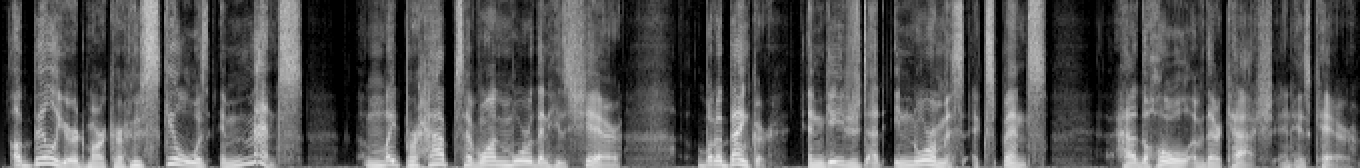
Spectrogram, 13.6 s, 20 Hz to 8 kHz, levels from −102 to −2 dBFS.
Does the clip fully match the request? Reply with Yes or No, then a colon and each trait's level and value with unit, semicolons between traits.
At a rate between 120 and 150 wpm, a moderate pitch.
Yes: slow, 135 wpm; medium, 165 Hz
